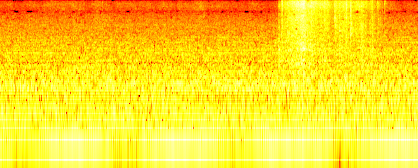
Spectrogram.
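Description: Steady low room hum, with a brief dry rustle about three seconds in from the plastic baggie of crushed Ritz crackers as the crumbs are sprinkled over the fish.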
